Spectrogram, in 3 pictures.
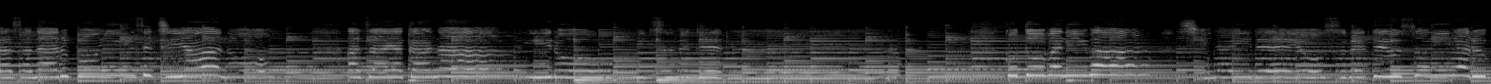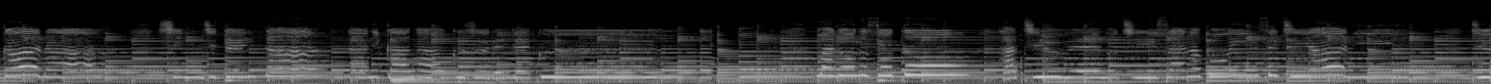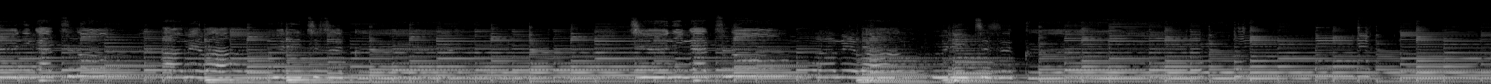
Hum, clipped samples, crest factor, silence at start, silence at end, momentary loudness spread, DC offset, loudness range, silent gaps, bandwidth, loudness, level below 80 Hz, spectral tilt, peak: none; under 0.1%; 16 dB; 0 s; 0 s; 8 LU; 0.4%; 3 LU; none; 9.4 kHz; -24 LUFS; -54 dBFS; -7 dB/octave; -8 dBFS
